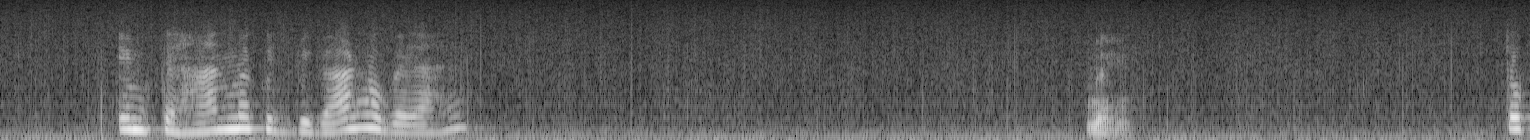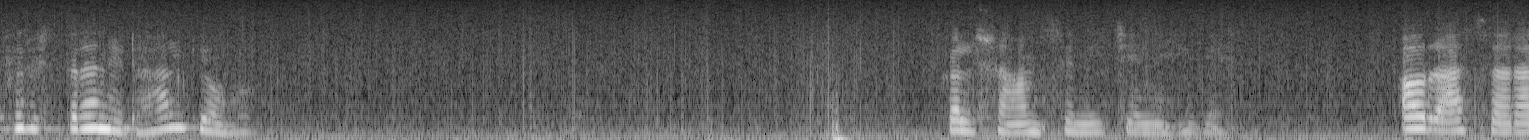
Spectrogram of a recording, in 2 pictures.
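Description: An elderly woman speaks in short, emotional phrases close by.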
